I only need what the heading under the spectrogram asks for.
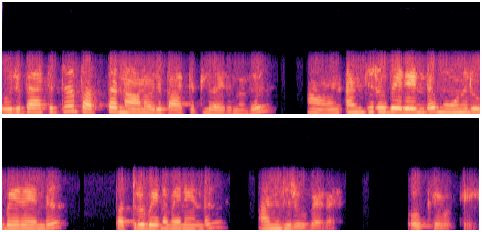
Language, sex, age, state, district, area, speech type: Malayalam, female, 18-30, Kerala, Thiruvananthapuram, urban, conversation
